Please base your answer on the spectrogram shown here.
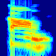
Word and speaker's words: calm: उदाहरण के माध्यम से देखिए जैसे लिखा है सी ए एल एम और इसका प्रोनाउंसिएशन काम और इसकी हिंदी होती है शांत।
